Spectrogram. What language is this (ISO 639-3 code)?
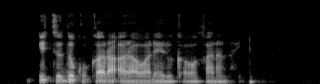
jpn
